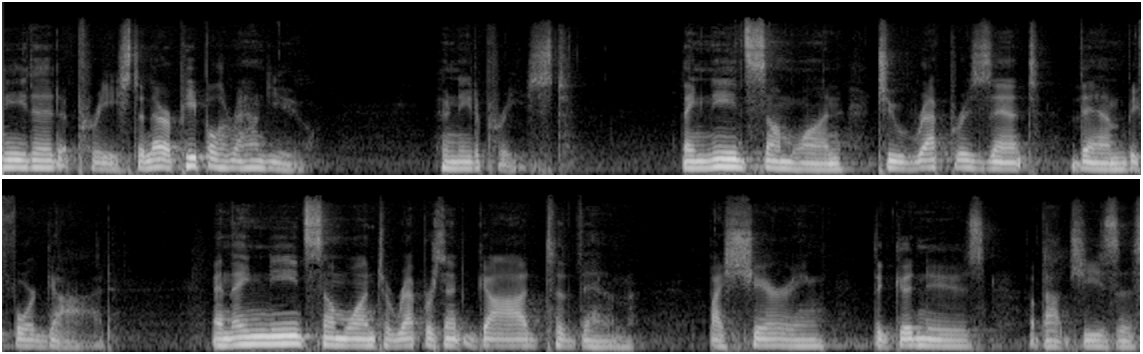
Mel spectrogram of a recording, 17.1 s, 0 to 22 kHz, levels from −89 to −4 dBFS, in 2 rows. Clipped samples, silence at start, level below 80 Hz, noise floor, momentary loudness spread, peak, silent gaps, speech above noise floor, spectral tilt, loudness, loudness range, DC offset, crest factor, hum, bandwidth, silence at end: under 0.1%; 0 s; -58 dBFS; -64 dBFS; 16 LU; -12 dBFS; none; 36 dB; -6.5 dB/octave; -30 LUFS; 6 LU; under 0.1%; 18 dB; none; 15.5 kHz; 0 s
